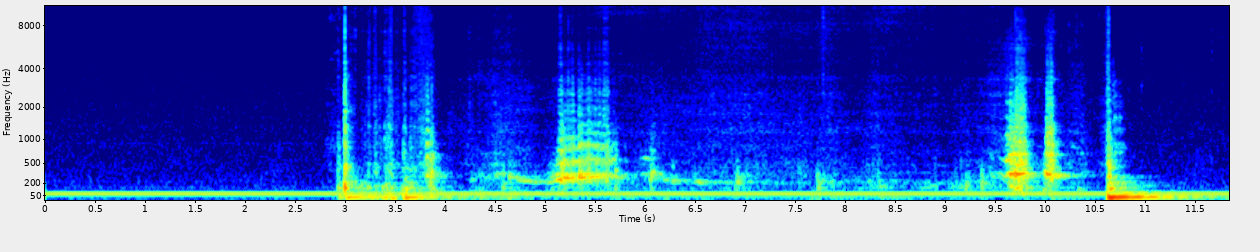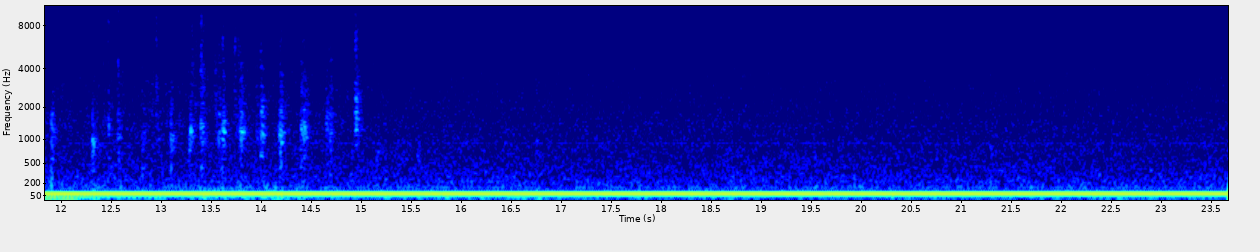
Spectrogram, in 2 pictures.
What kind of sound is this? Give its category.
Sound effects > Animals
